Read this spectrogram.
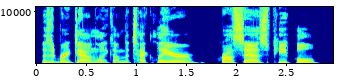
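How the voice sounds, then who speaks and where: A man's voice: medium pitch, normal speed, fairly bright tone, smooth, no echo, clean studio sound. Man hosting, hesitant thoughtful questions. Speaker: podcast host. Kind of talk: conversational podcast interview.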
